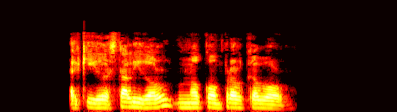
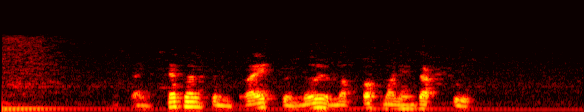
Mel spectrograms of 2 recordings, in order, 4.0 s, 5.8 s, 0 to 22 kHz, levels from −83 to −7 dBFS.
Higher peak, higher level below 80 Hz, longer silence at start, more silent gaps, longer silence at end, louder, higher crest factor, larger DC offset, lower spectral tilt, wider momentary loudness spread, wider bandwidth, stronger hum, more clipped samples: first, 0 dBFS vs -16 dBFS; about the same, -58 dBFS vs -58 dBFS; first, 0.7 s vs 0 s; neither; about the same, 1.15 s vs 1.15 s; first, -16 LUFS vs -34 LUFS; about the same, 18 dB vs 18 dB; neither; second, -5.5 dB/octave vs -8.5 dB/octave; second, 6 LU vs 15 LU; about the same, 7.8 kHz vs 7.2 kHz; neither; neither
